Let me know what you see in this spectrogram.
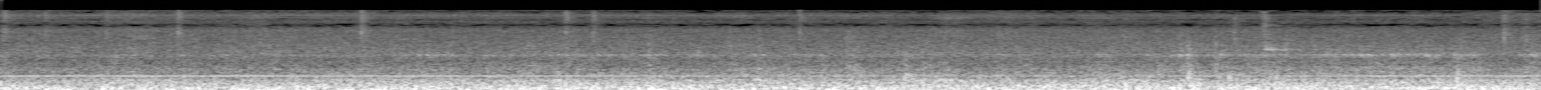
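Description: Cabin running noise of an MTR Tung Chung Line K-Train electric multiple unit at speed: a steady low rumble of wheels on rail, with a constant thin whine over it.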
